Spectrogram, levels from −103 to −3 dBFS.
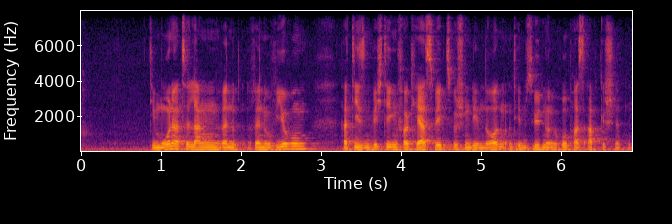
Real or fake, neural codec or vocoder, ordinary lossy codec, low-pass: real; none; none; none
